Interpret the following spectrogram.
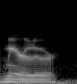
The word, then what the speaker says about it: Miralure: It's spelled MIRALURE, and now it's spelled like it sounds, mirror lure.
